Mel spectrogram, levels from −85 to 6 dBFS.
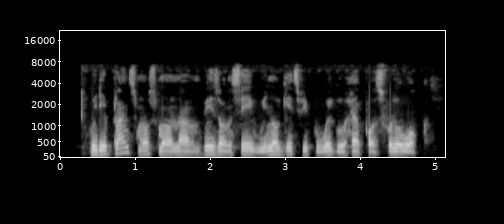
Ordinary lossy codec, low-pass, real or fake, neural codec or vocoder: none; 7.2 kHz; real; none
